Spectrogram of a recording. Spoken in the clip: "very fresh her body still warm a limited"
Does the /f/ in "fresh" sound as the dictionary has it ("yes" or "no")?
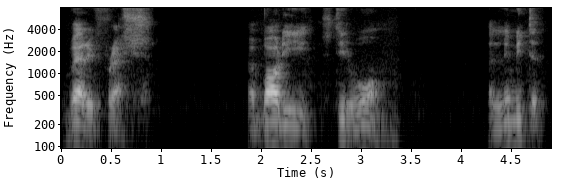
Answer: yes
